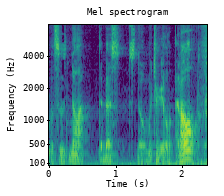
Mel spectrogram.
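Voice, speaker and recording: Background noise is clearly noticeable. Through it, a man speaks. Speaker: software tutorial creator. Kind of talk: tutorial. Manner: fast; casual with filler words.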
